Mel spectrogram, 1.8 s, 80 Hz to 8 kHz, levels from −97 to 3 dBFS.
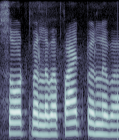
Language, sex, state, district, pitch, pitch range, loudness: Bhojpuri, female, Bihar, Muzaffarpur, 220 Hz, 200-225 Hz, -13 LUFS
